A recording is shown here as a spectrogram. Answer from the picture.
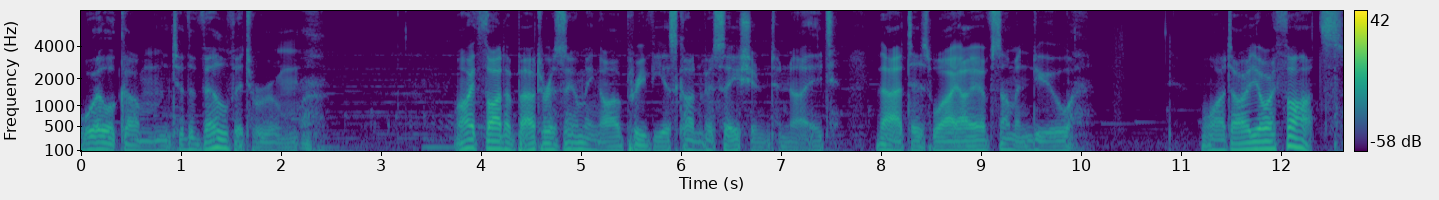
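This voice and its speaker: A man speaks in a put-on character voice with a very deep, low pitch. His pace is fairly slow, with long, frequent pauses over faint background music. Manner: formal, eerie.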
